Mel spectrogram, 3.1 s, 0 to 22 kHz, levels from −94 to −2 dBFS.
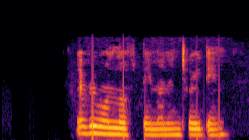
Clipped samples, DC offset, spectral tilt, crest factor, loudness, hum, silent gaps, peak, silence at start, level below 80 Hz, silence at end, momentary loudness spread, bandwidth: under 0.1%; under 0.1%; -7 dB/octave; 16 dB; -18 LUFS; none; none; -4 dBFS; 0.95 s; -48 dBFS; 0.3 s; 10 LU; 7.6 kHz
